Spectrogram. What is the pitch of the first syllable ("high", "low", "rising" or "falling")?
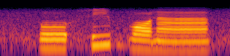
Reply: low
